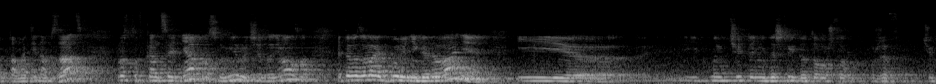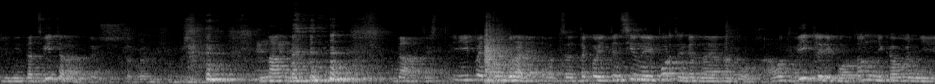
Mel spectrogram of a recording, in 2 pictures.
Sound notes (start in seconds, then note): 11.5 laughing; 13.4 speaking in foreign language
